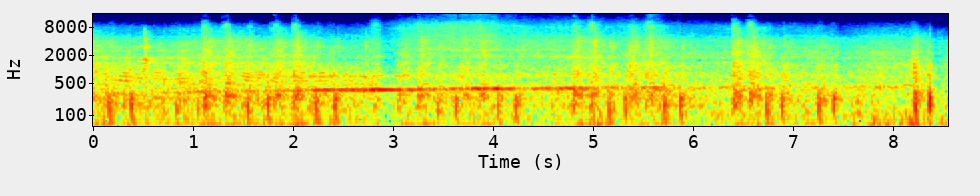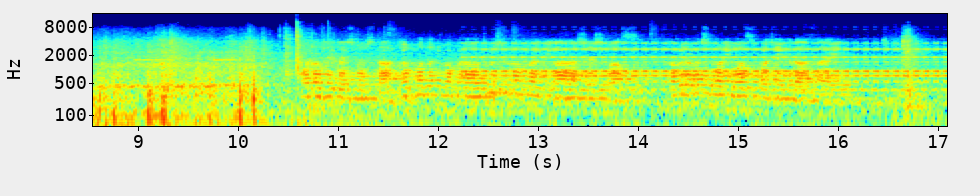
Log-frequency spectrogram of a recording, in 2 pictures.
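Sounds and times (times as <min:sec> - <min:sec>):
train wheels clacking over rail joints: 0:00.0 - 0:02.6, 0:03.2 - 0:07.6
train motor whine: 0:01.8 - 0:07.1.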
